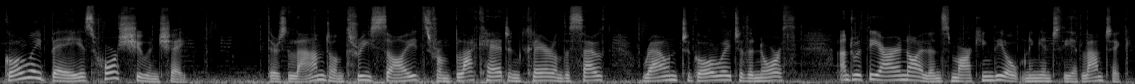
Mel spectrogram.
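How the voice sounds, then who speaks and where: A woman's voice: fairly low pitch, animated, normal speed, faint music behind. An Irish-accented woman reading scripted narration for a documentary.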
